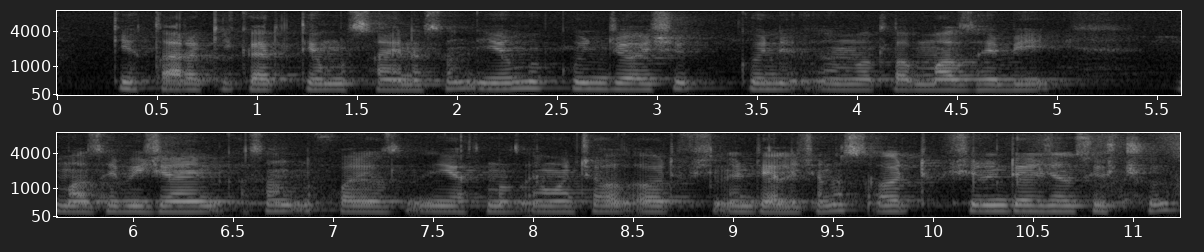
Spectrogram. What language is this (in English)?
Kashmiri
